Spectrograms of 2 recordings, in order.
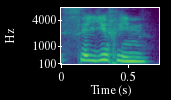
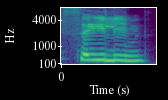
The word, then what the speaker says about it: Seirin: À la française, c'est Seirin. Et à la japonaise, c'est Seilin. Puisqu'il n'y a pas le L en japonais. Le R se prononce presque comme un L.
